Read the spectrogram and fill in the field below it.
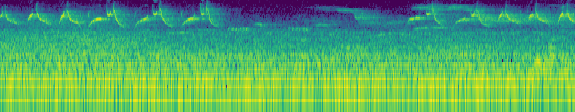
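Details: Coal tit singing in spring: quick, high two-note phrases, a sharp downstroke then an upslur, repeated rapidly for about two seconds, then another high chirping phrase. Great tits and chaffinches sing in the background over a steady outdoor noise bed.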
